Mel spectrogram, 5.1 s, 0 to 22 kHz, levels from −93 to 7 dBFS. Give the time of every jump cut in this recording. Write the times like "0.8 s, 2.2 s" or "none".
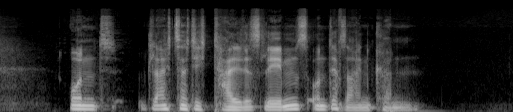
3.4 s

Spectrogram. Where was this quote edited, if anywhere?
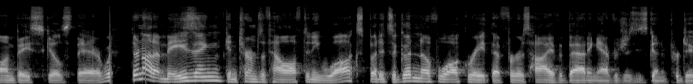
1.1 s, 2.3 s

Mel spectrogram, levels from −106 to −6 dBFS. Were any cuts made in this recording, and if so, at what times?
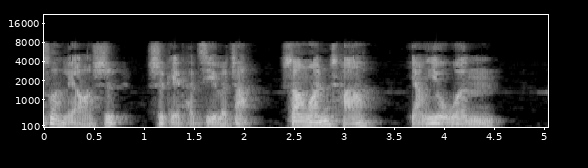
1.0 s, 2.3 s

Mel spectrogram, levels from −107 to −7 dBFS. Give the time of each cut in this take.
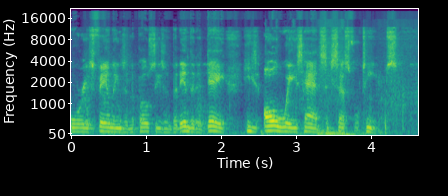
none

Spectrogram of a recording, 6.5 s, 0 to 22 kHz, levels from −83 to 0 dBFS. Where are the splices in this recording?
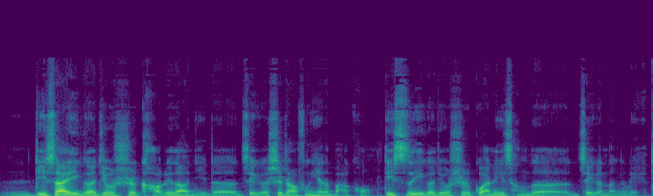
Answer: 3.8 s

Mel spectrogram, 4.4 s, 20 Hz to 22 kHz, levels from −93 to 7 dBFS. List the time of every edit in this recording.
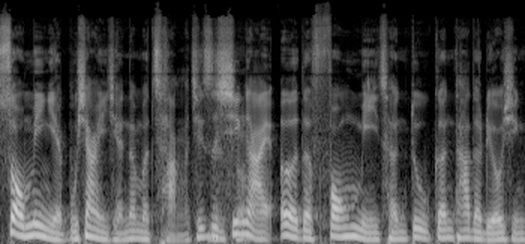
none

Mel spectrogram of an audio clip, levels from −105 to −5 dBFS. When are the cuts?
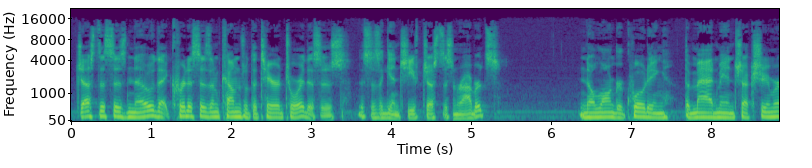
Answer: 3.5 s, 4.8 s, 7.6 s

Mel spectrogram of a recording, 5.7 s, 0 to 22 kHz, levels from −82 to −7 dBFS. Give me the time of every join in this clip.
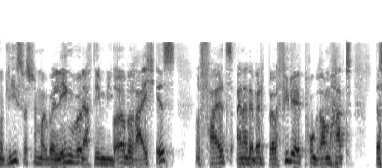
1.2 s, 1.7 s, 2.9 s, 4.1 s

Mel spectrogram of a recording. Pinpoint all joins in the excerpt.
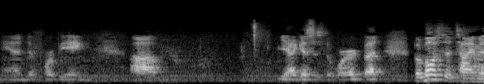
2.7 s, 3.1 s

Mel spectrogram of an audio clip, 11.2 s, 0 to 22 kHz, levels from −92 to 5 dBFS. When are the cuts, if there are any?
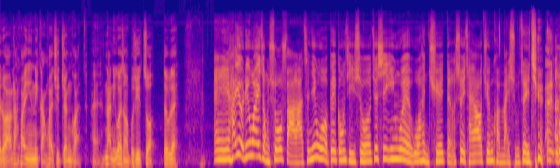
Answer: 1.7 s

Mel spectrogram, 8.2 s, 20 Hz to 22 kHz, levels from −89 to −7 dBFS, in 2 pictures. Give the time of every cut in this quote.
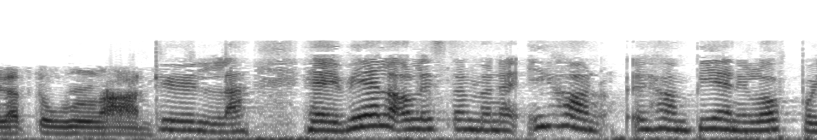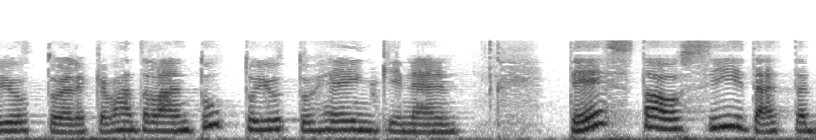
none

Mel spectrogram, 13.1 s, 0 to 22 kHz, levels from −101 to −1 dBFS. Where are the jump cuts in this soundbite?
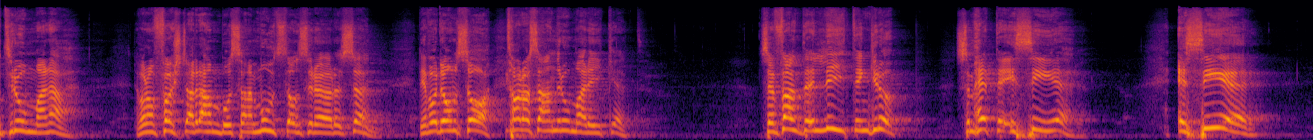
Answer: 4.6 s, 5.1 s

